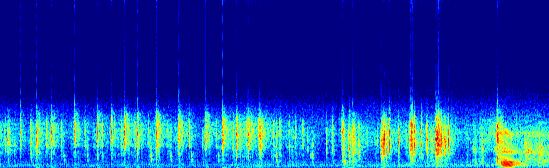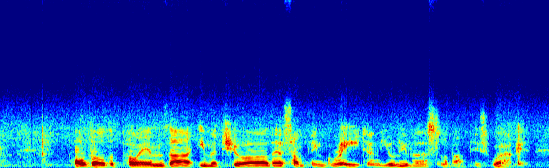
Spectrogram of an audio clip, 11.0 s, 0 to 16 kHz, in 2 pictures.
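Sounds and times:
typewriter keys clacking: 0.0 - 5.1
speech: 6.2 - 10.8.

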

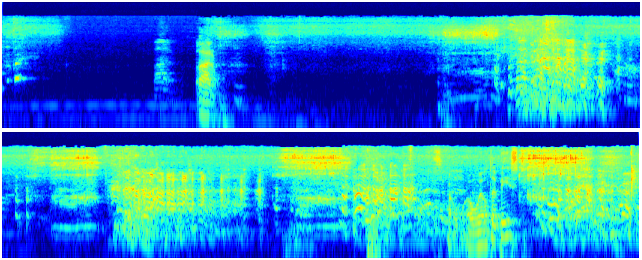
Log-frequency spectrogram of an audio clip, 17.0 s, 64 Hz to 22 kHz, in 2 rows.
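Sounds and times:
laughter: 0.0 - 0.6, 6.6 - 9.1, 9.9 - 14.8, 15.6 - 16.9
speech: 2.6 - 3.0, 6.9 - 8.2, 13.2 - 16.9
man snoring loudly: 2.6 - 4.3, 5.5 - 10.6, 11.7 - 14.0, 15.4 - 16.8.

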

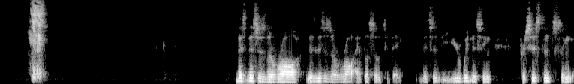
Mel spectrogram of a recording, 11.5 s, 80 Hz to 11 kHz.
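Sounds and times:
faint short sniff: 0.6 - 1.0
loud sneeze: 0.6 - 1.0
speech: 4.7 - 11.4.

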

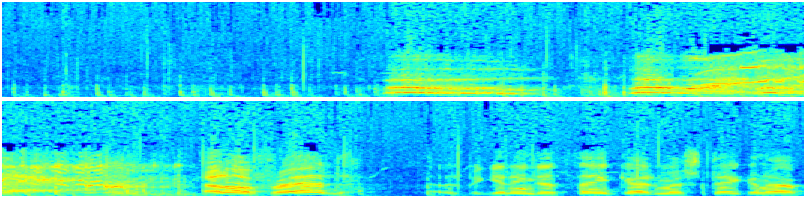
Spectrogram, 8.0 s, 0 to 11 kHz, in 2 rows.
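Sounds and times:
Palomino horse hooves clip-clopping: 0.0 - 8.0
Palomino horse whinnying: 1.7 - 5.8
speech: 5.0 - 8.0.

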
